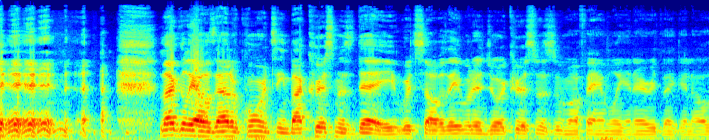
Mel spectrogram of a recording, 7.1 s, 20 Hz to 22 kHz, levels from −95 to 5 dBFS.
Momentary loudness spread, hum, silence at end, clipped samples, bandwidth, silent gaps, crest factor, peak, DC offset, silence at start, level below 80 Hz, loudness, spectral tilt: 14 LU; none; 0 s; 0.2%; 18.5 kHz; none; 14 dB; 0 dBFS; under 0.1%; 0 s; -36 dBFS; -14 LUFS; -4.5 dB/octave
